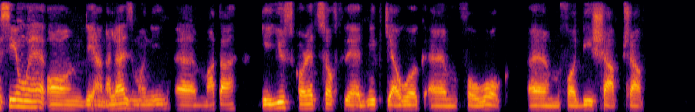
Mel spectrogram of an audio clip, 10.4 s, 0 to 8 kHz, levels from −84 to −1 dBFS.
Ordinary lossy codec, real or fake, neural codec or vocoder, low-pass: AAC, 48 kbps; fake; codec, 24 kHz, 0.9 kbps, WavTokenizer, medium speech release version 2; 7.2 kHz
